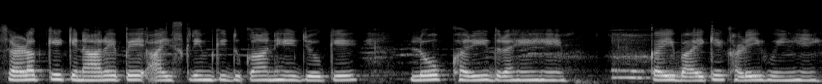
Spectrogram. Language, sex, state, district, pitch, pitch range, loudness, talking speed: Hindi, female, Madhya Pradesh, Bhopal, 200 Hz, 195-210 Hz, -17 LUFS, 140 wpm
